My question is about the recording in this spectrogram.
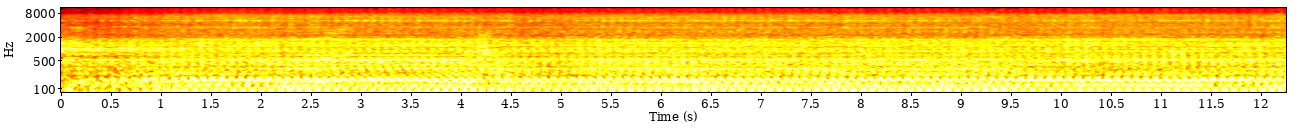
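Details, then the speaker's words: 1955 Cushman Truckster single-cylinder with aftermarket exhaust, started after pressurizing fuel tank with a little compressed air to push fuel past air: even, steady, smooth, quiet idle, no misses or knocks. Normal idle. "Sounds as good on camera as it does in real life, but what a smooth running, quiet little engine this thing really is."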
